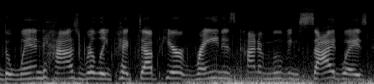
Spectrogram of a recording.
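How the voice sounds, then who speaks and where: Over noticeable background noise, a woman uses a raised, projected voice at a high pitch with lively intonation. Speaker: television news reporter. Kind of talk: broadcast news reporter delivery.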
